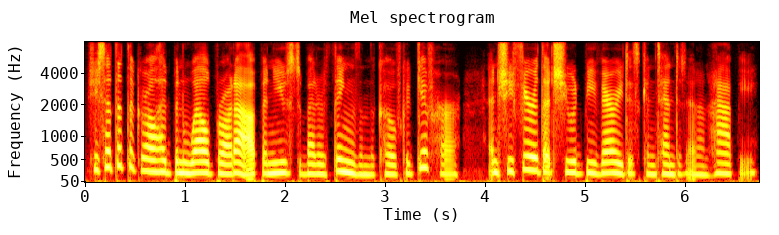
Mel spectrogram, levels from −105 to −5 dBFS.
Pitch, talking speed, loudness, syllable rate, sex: 220 Hz, 285 wpm, -19 LUFS, 6.3 syllables/s, female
